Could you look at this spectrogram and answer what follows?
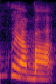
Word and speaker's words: Cuiabá: Pessoal, qual que é a sílaba mais forte dessa palavra? É o ba, ou seja, a última sílaba. Então, pessoal, de fato Cuiabá é uma palavra oxítona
